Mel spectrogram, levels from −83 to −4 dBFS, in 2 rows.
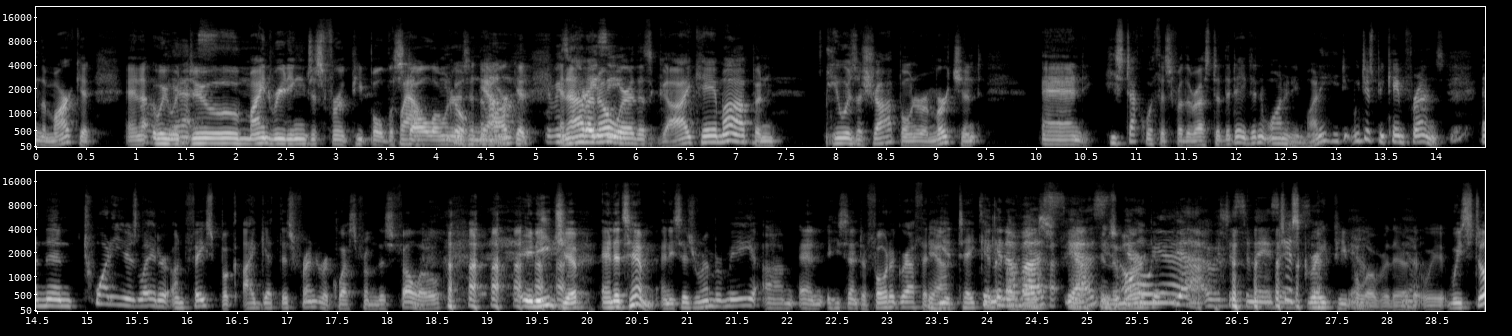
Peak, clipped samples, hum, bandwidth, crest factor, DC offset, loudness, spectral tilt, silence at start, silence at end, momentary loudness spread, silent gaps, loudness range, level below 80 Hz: -8 dBFS; under 0.1%; none; 15.5 kHz; 22 dB; under 0.1%; -30 LUFS; -5 dB/octave; 0 s; 0 s; 12 LU; none; 8 LU; -76 dBFS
